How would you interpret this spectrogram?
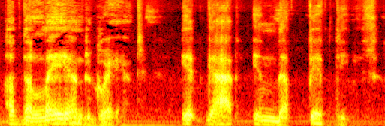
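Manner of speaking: usual speaking voice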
